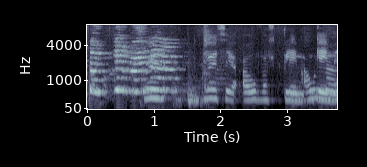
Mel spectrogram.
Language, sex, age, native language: Icelandic, male, 10, Icelandic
